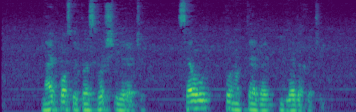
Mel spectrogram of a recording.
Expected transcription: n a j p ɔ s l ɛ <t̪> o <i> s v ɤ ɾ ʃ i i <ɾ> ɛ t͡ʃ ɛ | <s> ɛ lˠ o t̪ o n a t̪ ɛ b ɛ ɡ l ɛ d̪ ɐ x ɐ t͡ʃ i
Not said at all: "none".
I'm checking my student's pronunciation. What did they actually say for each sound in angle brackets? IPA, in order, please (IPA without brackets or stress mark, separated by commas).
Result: t̪, ɛ, ɾ, s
